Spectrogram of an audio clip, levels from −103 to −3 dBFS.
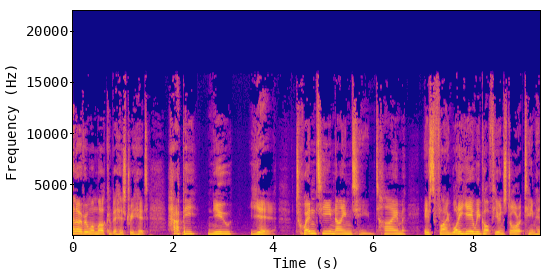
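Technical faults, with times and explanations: Nothing in this speech recording stands out as a technical fault, so there's nothing to list here.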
